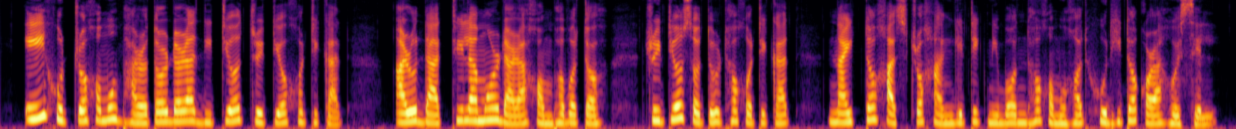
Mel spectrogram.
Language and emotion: Assamese, neutral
